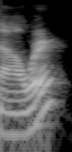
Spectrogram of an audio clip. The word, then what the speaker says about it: hour: when it is silent or when it is pronounced I will see you in an hour then this is a happy day so with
